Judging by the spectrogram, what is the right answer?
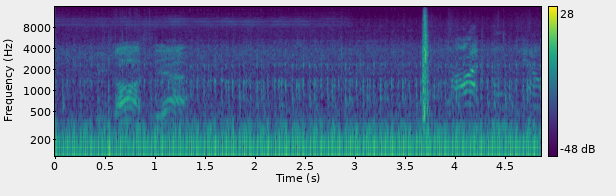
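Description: A motorcycle engine and exhaust drone steadily and loudly at close range while people talk over it, with one sharp pop partway through.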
